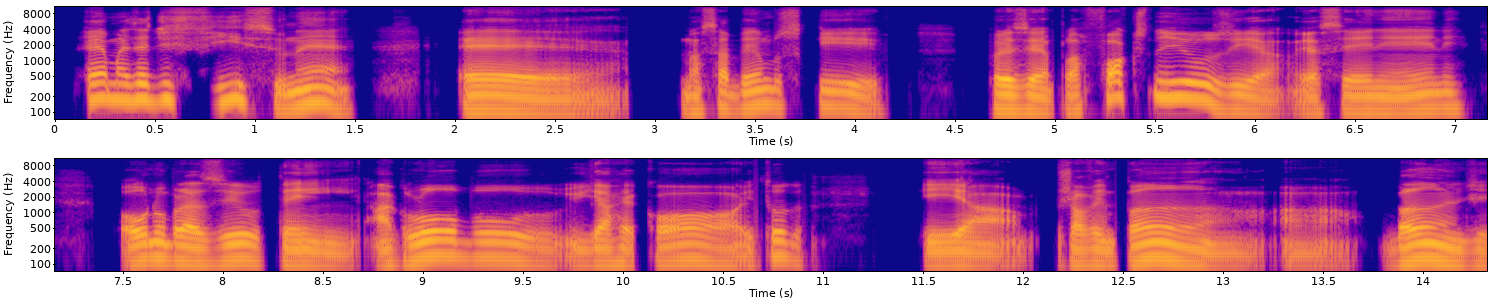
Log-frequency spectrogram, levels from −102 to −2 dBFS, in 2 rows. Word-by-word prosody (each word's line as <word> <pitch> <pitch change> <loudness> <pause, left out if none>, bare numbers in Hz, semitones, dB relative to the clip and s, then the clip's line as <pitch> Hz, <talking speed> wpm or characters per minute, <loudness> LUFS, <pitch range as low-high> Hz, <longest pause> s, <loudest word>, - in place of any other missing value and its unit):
É, 185 - +5
mas 180 -1 0
é 180 - +5
difícil, 165 -5 -3
né? 135 +1 +1 0.5
Eh, 100 -4 +2 0.3
nós 100 -1 -4
sabemos 130 +4 -1
que, 125 -6 -3 0.5
por 110 - +3
exemplo, 105 -2 +2
a 105 - -3
Fox 195 +7 +1
News 190 - +2
e 105 -3 +1
a 85 -2 -4
e - - -4
a - - 0
CNN 105 +4 -1 0.4
ou 115 +3 +3
no 135 - +2
Brasil, 115 +1 +3
tem 90 -4 -1
a 90 - 0
Globo 135 - +1
e 95 - -3
a - - +3
Record, 110 +1 0
e - - -9
tudo. 140 -5 -3 0.6
E 90 0 +2
a 85 -3 -1 0.2
Jovem 95 -1 0
Pan, 100 - 0
a 80 0 -9
a - - -18
Band. 120 -5 +4
110 Hz, 155 wpm, -24 LUFS, 95-135 Hz, 0.6 s, É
